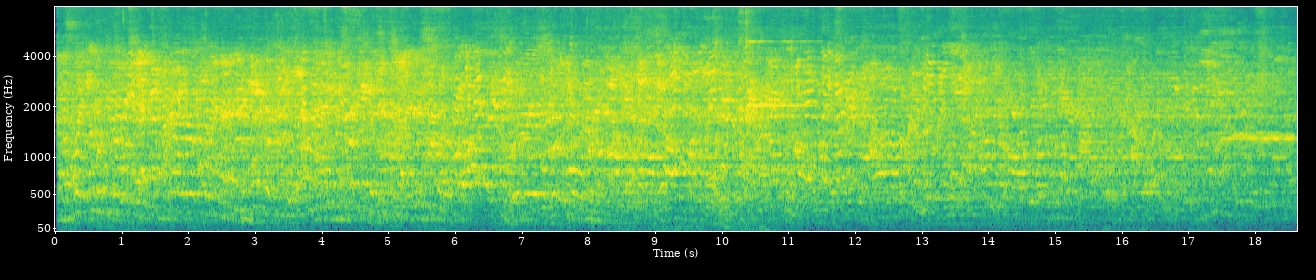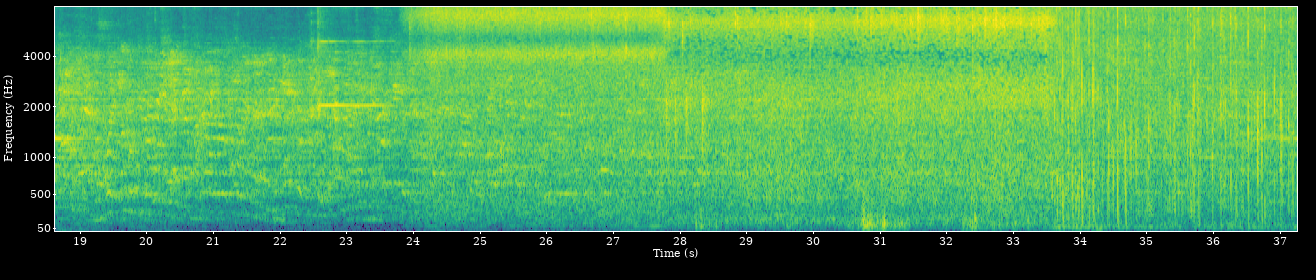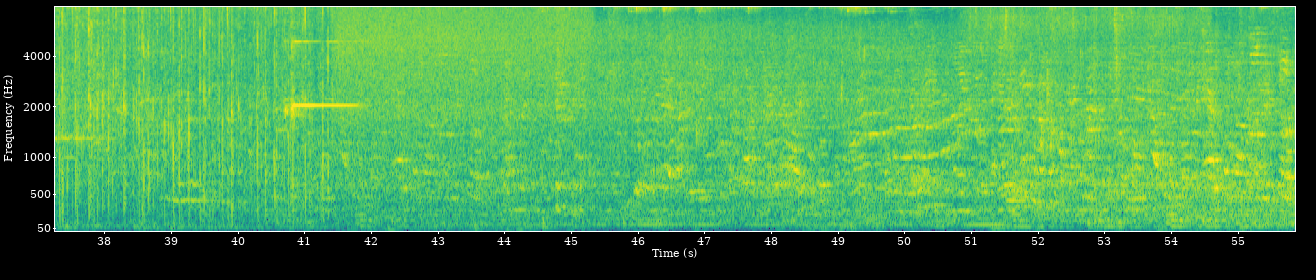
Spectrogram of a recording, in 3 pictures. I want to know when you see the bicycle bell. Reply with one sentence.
You can hear the bicycle bell from 10.2 to 11.3 s, from 22.4 to 23.6 s and from 40.6 to 41.5 s.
